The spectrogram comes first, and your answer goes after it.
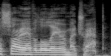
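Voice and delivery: dainty, prim, terribly proper, overly polite manner. Mocking someone who apologizes for burping: imitating an overly polite person. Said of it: "someone trying to be very polite".

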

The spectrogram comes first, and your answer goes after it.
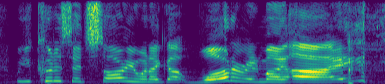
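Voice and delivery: put-on teary, very high, drawn-out whine. Retelling drying her off after a bath, speaker quotes her: imitating someone crying a little. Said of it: "And she's crying a little bit".

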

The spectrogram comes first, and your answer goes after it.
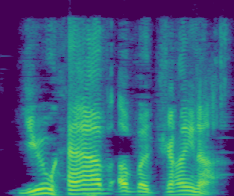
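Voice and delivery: normal talking voice

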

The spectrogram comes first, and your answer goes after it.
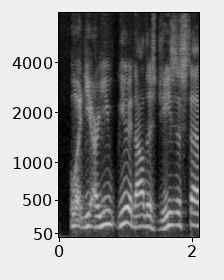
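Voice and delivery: scoffing tone dripping with sarcasm. Imitating someone who mocks a follower of Jesus: imitating a sarcastic tone. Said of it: "have you ever had anybody speak to you that way?".

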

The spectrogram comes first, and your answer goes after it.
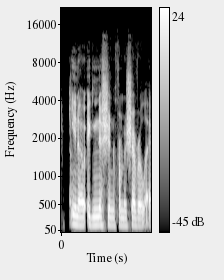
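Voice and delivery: ordinary delivery

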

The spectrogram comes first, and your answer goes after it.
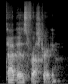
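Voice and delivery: acted, utterly flat, hushed, breathy, understated deadpan. Quoting the game's color commentator reacting to a stat, imitating deadpan delivery. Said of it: "just very deadpan says".

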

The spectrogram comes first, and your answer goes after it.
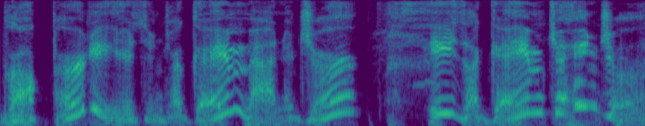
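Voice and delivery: mock puppet character voice. Asked to show what they've got, giving football analysis in a Grover-like Muppet voice. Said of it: "That's Grover".

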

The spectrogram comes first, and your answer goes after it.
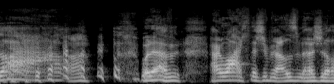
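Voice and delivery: high, anguished, pained outcry. Acting out a patient on a stretcher in a sketch idea: screaming on a stretcher. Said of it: "He's screaming".

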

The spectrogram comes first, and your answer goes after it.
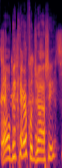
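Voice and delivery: put-on very high, old-timey 1920s flapper voice. Quoting a mother's warning to her son: old-timey 1920s flapper voice. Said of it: "like a flapper from the 19th, the roaring 20s".

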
